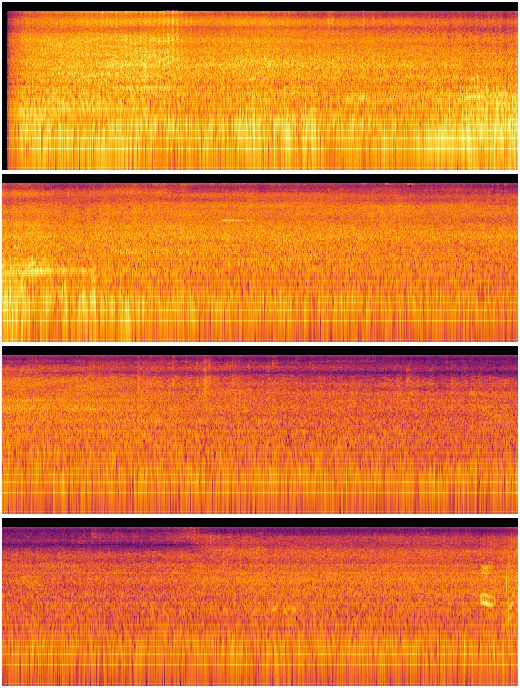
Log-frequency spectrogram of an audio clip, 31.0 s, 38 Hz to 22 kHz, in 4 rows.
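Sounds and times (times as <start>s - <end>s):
road traffic: 0.0s - 30.9s
vehicle engine accelerating: 0.1s - 11.0s.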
